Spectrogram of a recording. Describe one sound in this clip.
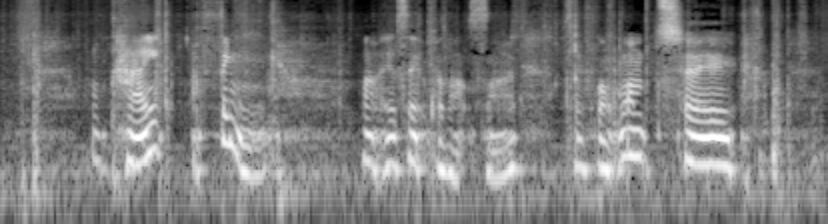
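Pages flip over.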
